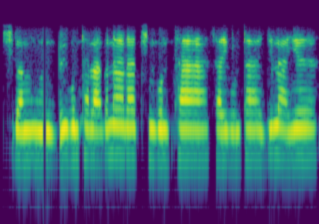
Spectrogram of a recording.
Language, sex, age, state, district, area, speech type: Bodo, female, 45-60, Assam, Chirang, rural, conversation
